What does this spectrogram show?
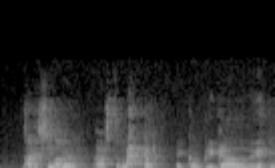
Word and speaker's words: Aartselaar: Arstelar? Aartselaar Very complex to pronounce...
